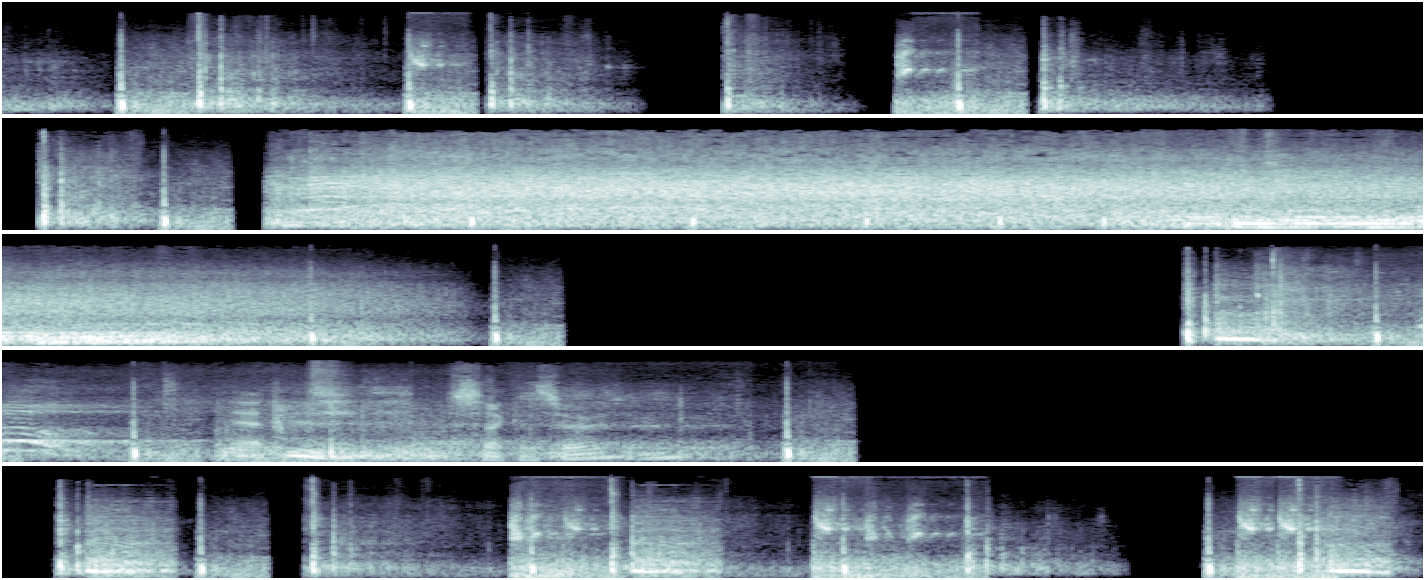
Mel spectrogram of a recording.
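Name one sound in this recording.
A tennis ball is struck hard by rackets with sharp pops.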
